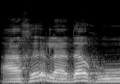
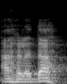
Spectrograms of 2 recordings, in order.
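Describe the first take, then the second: First: The word ends with a stretched 'hu' sound. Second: The word ends cut short without 'hu'. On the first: The reading continues into the next verse. "அப்படியே தொடர்ச்சியாக போனால் அப்படி படிக்கணும்" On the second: The reading stops at the end of the verse. "இஹ்ல முடிக்கணும்"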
